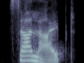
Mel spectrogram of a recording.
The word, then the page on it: soliped: Indian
